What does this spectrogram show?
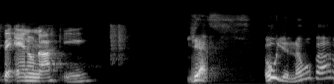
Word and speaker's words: Anunnaki: it about a specific kind of alien called via nuke I I butchered him because for years I just read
